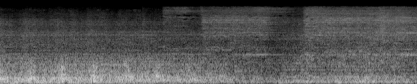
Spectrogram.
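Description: Freight train tank cars rolling past on a curve, steel wheels clicking over the rail joints, with flange squeal from the wheels in the curve. The sound changes abruptly about halfway through.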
